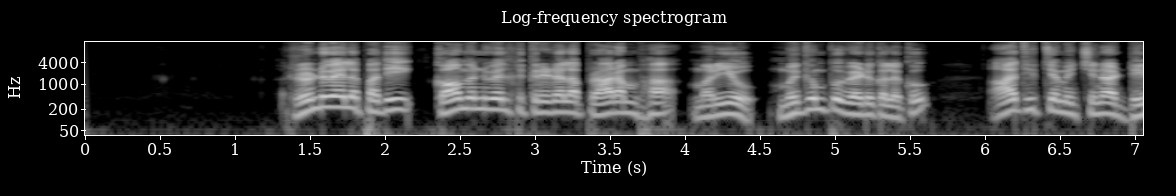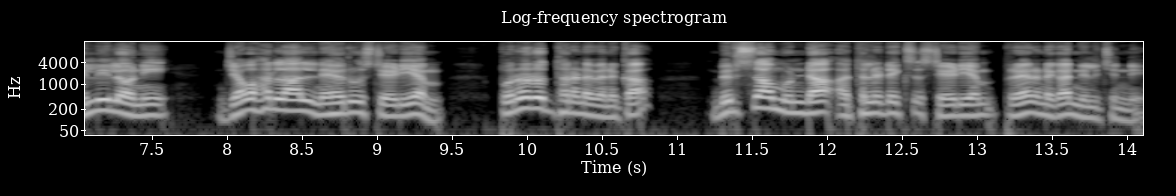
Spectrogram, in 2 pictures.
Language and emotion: Telugu, neutral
